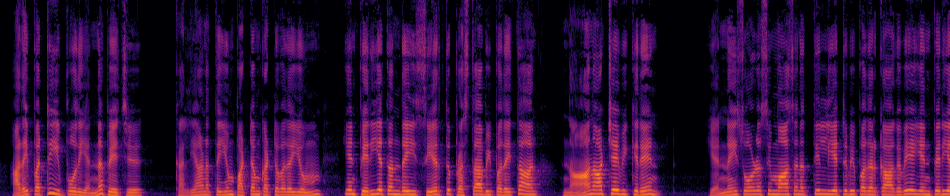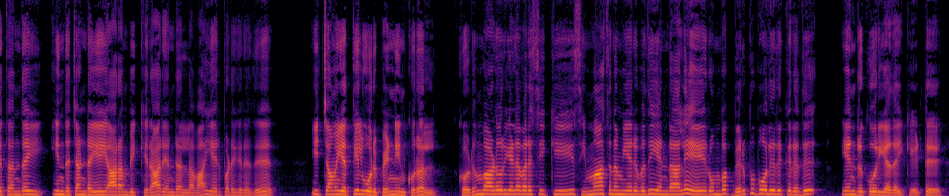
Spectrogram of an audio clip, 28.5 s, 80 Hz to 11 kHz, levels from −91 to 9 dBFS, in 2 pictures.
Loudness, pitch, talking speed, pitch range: -27 LUFS, 190 Hz, 90 wpm, 165-205 Hz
